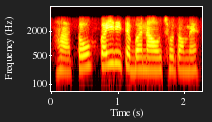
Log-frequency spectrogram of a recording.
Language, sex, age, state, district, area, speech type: Gujarati, female, 18-30, Gujarat, Rajkot, rural, conversation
